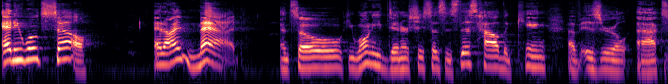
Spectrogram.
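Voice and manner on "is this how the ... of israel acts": plain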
